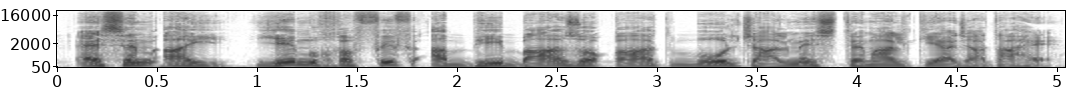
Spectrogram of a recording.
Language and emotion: Urdu, neutral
